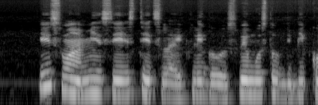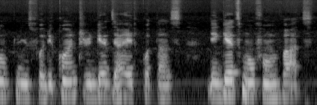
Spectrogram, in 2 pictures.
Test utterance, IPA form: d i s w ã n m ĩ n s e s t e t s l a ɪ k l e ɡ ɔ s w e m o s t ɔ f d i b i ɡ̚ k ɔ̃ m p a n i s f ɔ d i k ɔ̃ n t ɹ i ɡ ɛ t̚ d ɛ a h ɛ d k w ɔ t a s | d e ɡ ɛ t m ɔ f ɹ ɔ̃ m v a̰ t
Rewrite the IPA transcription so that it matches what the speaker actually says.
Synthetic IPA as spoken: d i s w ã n m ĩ n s e s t e t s l a ɪ k l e ɡ ɔ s w e m o s t ɔ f d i b i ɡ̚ k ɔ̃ m p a n i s f ɔ d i k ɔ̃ n t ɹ i ɡ ɛ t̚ d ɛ a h ɛ d k w ɔ t a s | d e ɡ ɛ t m ɔ f ɹ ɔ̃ m v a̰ t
